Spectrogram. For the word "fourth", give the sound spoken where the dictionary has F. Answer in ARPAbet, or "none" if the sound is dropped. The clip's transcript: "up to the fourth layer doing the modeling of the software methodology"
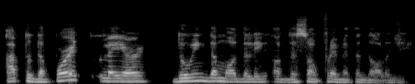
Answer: P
